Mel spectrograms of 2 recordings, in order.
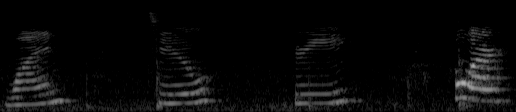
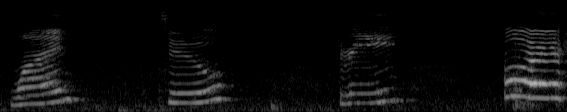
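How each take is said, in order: First: Put-on teaching a child to count. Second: Slow count-along with a big loud four; teaching a child to count. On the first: Counting legs for kids. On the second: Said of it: "Can you count with the, me". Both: Shown as a demonstration.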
